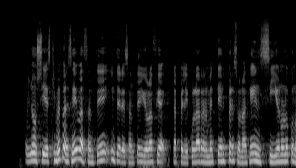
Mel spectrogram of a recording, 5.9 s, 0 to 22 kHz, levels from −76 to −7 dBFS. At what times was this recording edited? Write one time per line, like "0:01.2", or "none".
0:03.4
